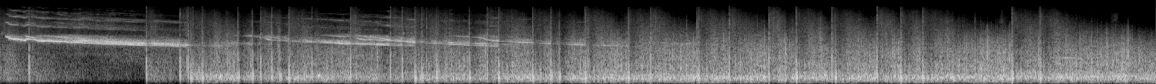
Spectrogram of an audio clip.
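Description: Consumer firework battery firing at close range: a loud whistle falling in pitch as the first shots go up, a second falling whistle a few seconds in, then dense crackling from the crackling-star bursts overhead.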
